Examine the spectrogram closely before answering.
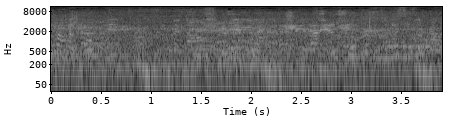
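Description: A laptop lid creaks open.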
